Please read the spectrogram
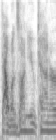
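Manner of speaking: muttering under breath. Retelling a movie character's line: imitating muttering under his breath. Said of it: "under his breath".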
